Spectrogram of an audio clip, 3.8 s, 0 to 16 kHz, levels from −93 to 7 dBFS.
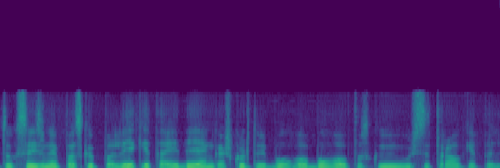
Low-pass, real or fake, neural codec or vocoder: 7.2 kHz; fake; codec, 16 kHz, 0.7 kbps, FocalCodec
